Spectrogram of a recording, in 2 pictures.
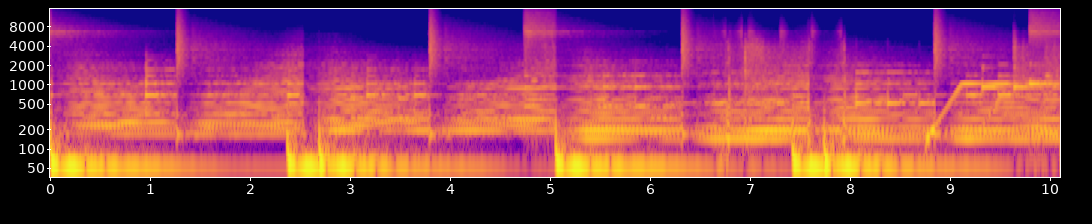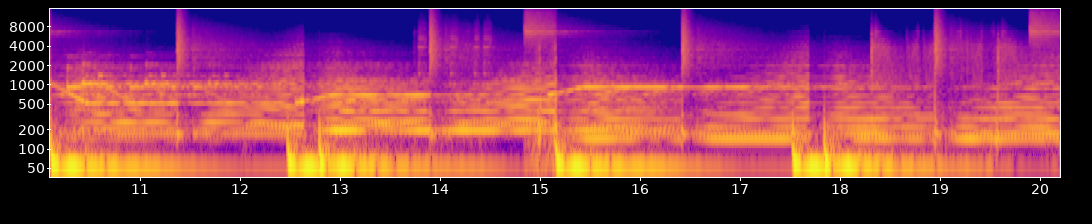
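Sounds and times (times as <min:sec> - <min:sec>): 
background track in F at 95bpm: 0:00.0 - 0:20.1.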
